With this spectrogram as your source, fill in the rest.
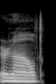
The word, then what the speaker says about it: Ronald: signing um and apparently that's how you say it Ronald not Ronald okay apparently that's what I heard like Ronaldo but without the O um he looked good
